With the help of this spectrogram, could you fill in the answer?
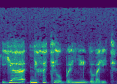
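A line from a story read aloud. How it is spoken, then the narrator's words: Quiet. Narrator (Russian): сказал тихо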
